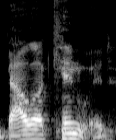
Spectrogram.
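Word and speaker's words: Bala Cynwyd: down at the river Laurel Hill West in Bala Kenwood that's how that's pronounced that is in Montgomery County just outside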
